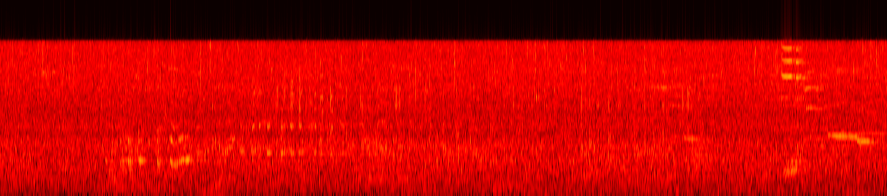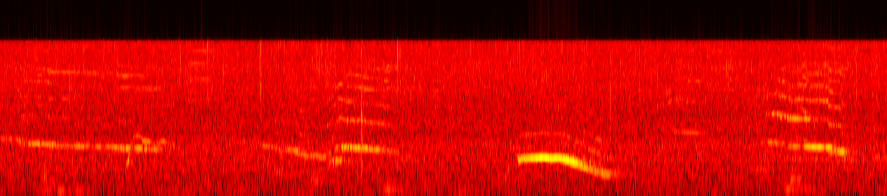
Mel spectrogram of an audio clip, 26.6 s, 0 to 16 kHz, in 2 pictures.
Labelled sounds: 9.7	10.1	Pacific white-sided dolphin, 3.2 to 3.5 kHz
11.7	12.4	Pacific white-sided dolphin, 2.1 to 7.1 kHz
12.4	13.2	humpback whale, 0.91 to 1.3 kHz
13.5	15.6	humpback whale, 0.78 to 4.8 kHz
15.3	16.5	Pacific white-sided dolphin, 0.78 to 6.6 kHz
17.2	17.8	humpback whale, 0.78 to 0.94 kHz
18.3	19.2	humpback whale, 0.78 to 4.3 kHz
21.1	21.6	humpback whale, 1.1 to 1.3 kHz
23.3	23.8	Pacific white-sided dolphin, 1.2 to 2.8 kHz
24.8	26.1	humpback whale, 0.78 to 4.7 kHz

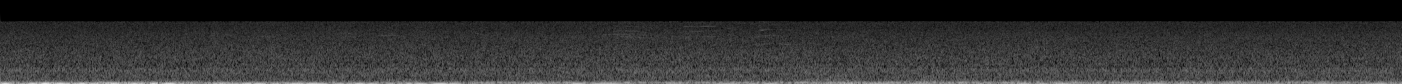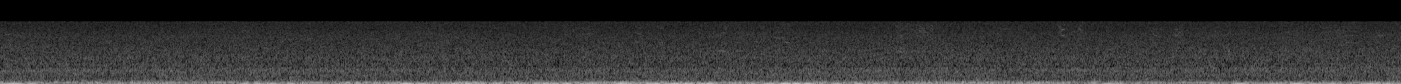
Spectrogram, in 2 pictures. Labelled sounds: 3.7	4.0	Pacific white-sided dolphin, 3.7 to 3.9 kHz
6.0	7.2	Pacific white-sided dolphin, 4.0 to 6.1 kHz

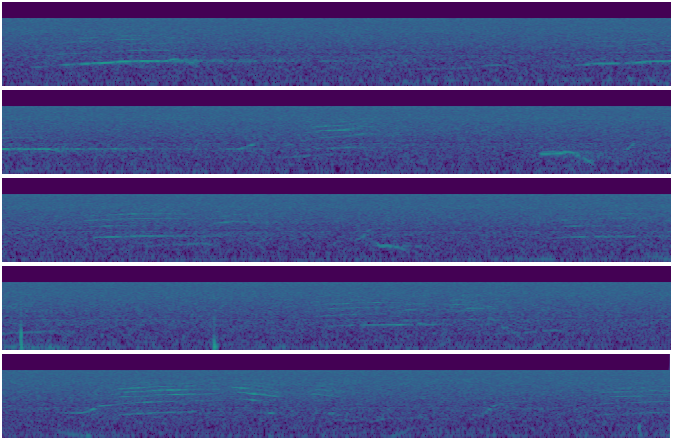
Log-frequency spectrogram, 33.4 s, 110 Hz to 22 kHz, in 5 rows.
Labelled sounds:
1.1	1.4	humpback whale, 2.0 to 2.1 kHz
9.8	10.2	humpback whale, 1.6 to 2.4 kHz
14.4	14.9	humpback whale, 1.0 to 1.8 kHz
15.5	15.8	humpback whale, 1.2 to 1.5 kHz
23.2	24.0	humpback whale, 0.90 to 2.1 kHz
24.7	24.9	humpback whale, 1.5 to 1.6 kHz
27.9	28.8	humpback whale, 0.96 to 2.9 kHz
29.1	29.6	humpback whale, 1.2 to 2.0 kHz
29.9	30.2	humpback whale, 1.5 to 1.8 kHz
33.1	33.4	humpback whale, 0.99 to 1.7 kHz

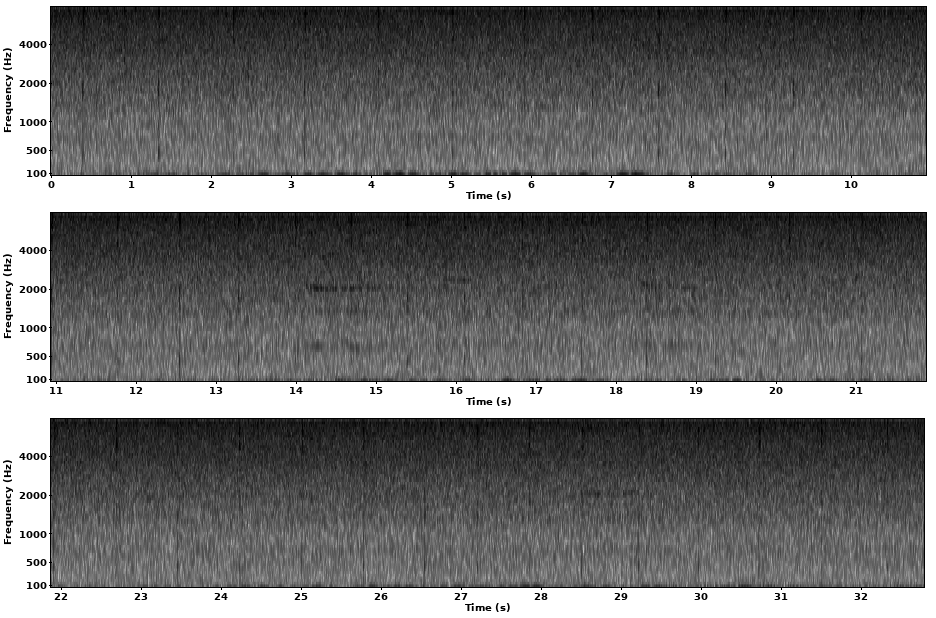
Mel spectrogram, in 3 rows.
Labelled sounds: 14.1	14.4	killer whale, northern resident, A clan, AB subclan, B01 pod, call N01ii, 2.0 to 2.2 kHz

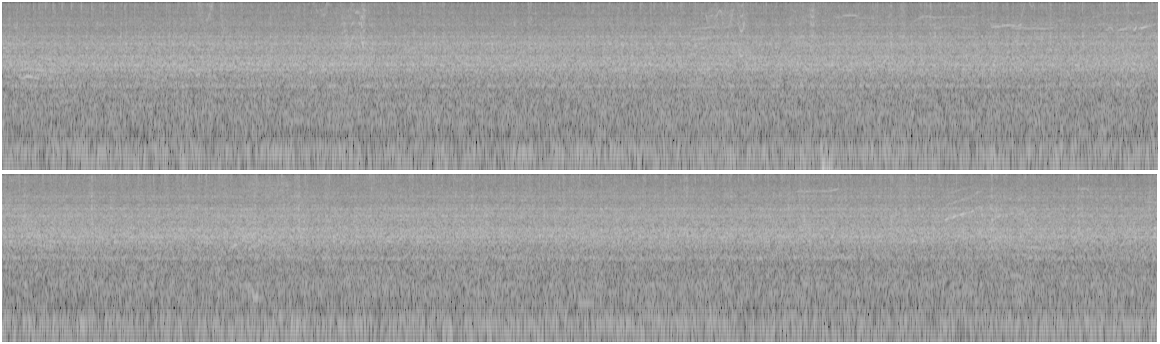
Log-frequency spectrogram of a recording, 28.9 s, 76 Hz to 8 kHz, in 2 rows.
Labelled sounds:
8.6	9.0	killer whale, southern resident, 3.7 to 4.0 kHz
11.5	12.1	killer whale, southern resident, 5.1 to 5.3 kHz
12.4	12.8	killer whale, southern resident, 3.9 to 4.2 kHz

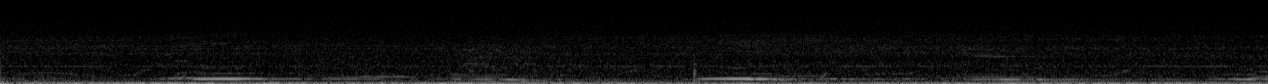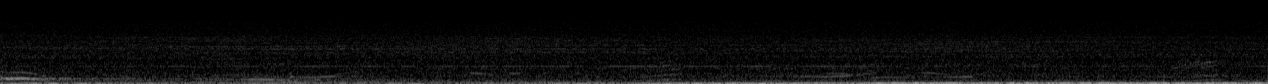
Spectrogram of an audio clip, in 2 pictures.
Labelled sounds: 9.7	10.1	humpback whale, 1.3 to 1.5 kHz
24.6	24.9	humpback whale, 0.96 to 1.1 kHz

